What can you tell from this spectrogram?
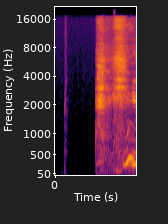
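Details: A person sneezing into the camera: a single sudden, forceful burst of air after silence.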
